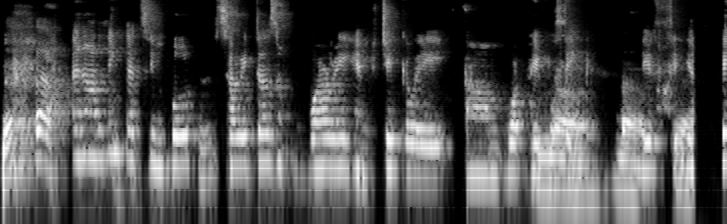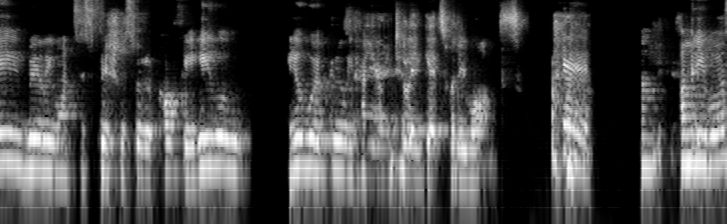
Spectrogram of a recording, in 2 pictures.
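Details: Adult woman speaking; normal speech.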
